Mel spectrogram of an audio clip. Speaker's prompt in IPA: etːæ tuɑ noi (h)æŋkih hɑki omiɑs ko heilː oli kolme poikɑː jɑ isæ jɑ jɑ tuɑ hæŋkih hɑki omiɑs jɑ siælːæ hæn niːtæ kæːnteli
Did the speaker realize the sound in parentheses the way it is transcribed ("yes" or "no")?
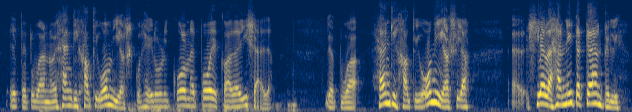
yes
